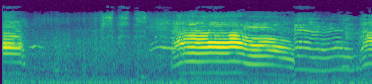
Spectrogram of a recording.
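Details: Cats met outdoors; a long, loud, wavering meow slides down in pitch over nearly two seconds, framed by brief shorter meows at the start and end, with faint background noise.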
